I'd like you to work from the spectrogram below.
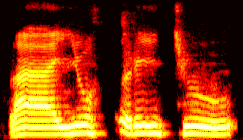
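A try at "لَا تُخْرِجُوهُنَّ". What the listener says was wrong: Titik di atas tak bukan yuk.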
